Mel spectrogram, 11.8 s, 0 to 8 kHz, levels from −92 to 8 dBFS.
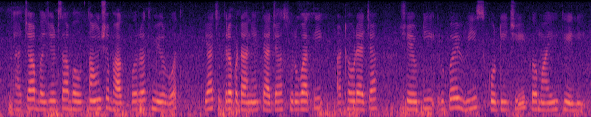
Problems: constant background noise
